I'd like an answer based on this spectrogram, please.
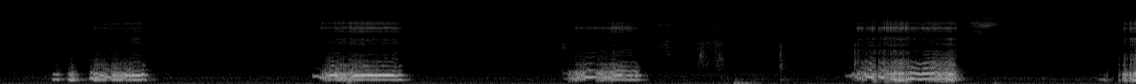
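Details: Sleepy pet beagle asleep and snoring, raspy rattling snores roughly every two and a half seconds, some with a whistly, nasal edge, plus a soft snuffle between breaths.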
